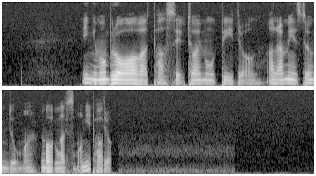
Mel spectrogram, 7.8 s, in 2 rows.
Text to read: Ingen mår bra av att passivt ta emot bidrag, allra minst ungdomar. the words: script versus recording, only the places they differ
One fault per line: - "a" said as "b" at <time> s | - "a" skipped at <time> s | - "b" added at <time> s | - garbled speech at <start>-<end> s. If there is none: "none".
- garbled speech at 4.4-5.3 s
